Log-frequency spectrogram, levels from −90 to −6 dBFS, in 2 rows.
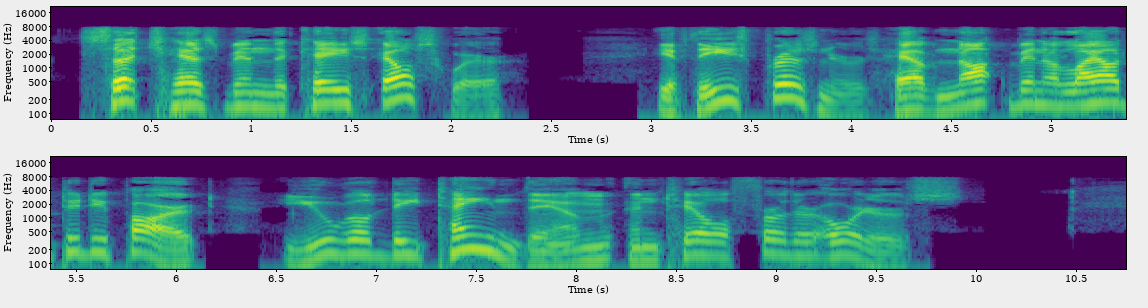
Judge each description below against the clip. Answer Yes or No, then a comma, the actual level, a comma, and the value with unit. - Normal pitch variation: No, wide, 6.2 semitones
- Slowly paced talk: Yes, slow, 125 wpm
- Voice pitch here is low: No, medium, 150 Hz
